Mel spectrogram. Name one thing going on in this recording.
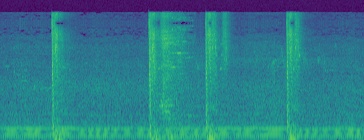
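Short game chimes and clicks sound as upgrades are confirmed.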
